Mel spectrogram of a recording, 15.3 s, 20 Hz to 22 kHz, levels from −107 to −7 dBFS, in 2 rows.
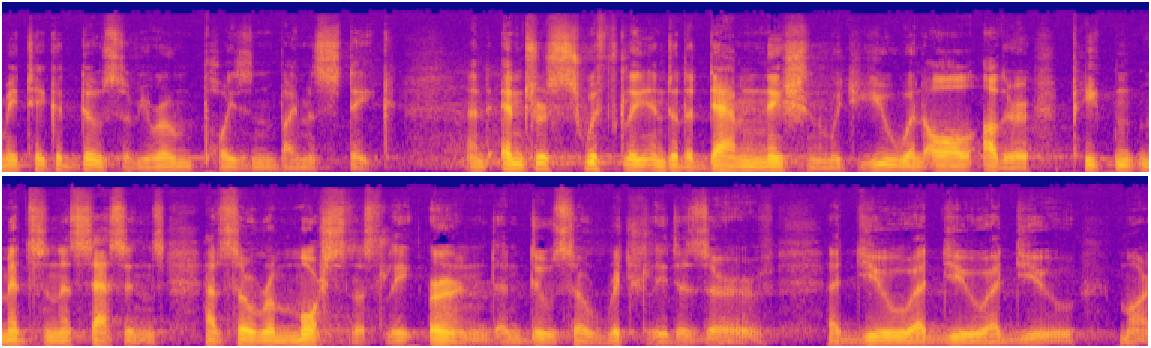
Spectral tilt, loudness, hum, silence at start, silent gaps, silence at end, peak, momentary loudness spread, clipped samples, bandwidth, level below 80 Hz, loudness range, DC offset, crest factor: -3.5 dB/octave; -24 LUFS; none; 0 s; none; 0 s; 0 dBFS; 12 LU; under 0.1%; 17.5 kHz; -56 dBFS; 5 LU; under 0.1%; 24 dB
